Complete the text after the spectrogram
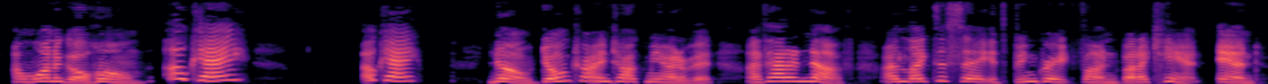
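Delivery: a weary wizard who has had enough, pushing the point loud; Rincewind insisting. Acted. Rincewind insists on going home.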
